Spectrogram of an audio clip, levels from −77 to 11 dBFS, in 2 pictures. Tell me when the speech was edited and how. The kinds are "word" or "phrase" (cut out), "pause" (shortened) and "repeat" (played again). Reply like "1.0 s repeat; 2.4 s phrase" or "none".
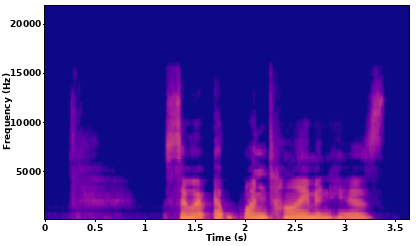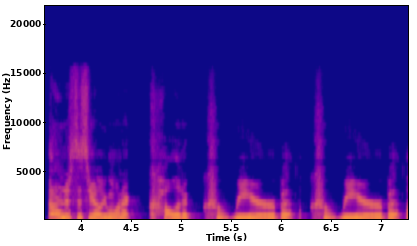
6.2 s repeat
